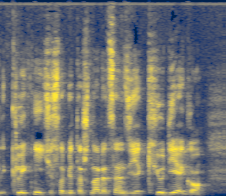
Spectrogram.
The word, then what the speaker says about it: QDPSX: W ogóle kliknijcie sobie też na recenzję Q Diego, czyli QDPSX, pisze się Q, litera ta amerykańska Q, DIPSX, razem wszystko pisane łącznie.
